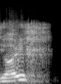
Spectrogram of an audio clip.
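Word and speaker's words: יויך: If this stomach eats the soup, in Yiddish the word for soup is yoich, and the word for stomach is boich, so it rhymes.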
